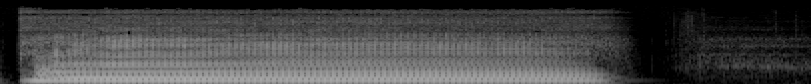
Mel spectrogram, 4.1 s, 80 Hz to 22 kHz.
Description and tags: Part of the Good-sounds dataset of monophonic instrumental sounds.
instrument::sax_tenor
note::C
octave::3
midi note::36
good-sounds-id::5240
Intentionally played as an example of bad-attack bad-timbre bad-richness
